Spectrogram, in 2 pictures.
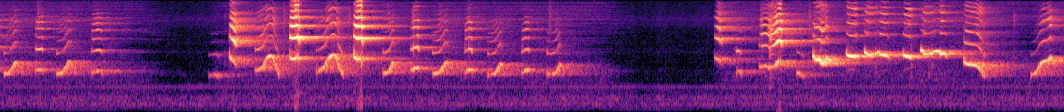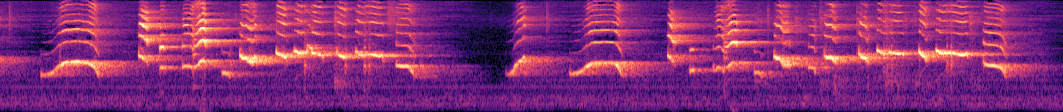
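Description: A cockatiel sings in bursts of bright, rapid whistled notes, warbling up and down with short pauses.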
